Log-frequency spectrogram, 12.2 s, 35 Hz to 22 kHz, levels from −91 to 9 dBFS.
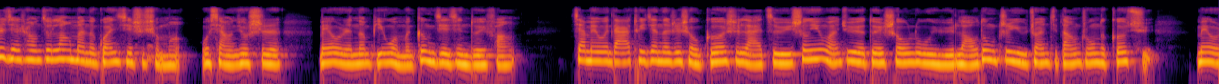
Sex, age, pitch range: female, 10-29, 175-215 Hz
